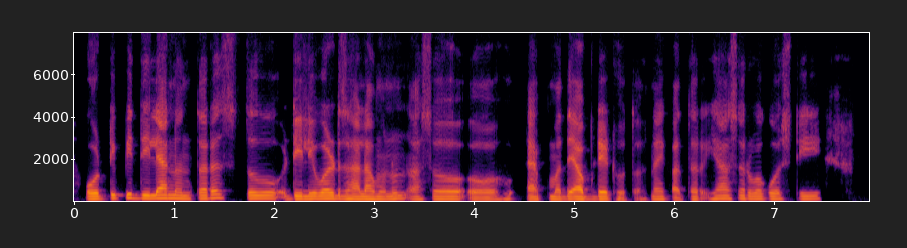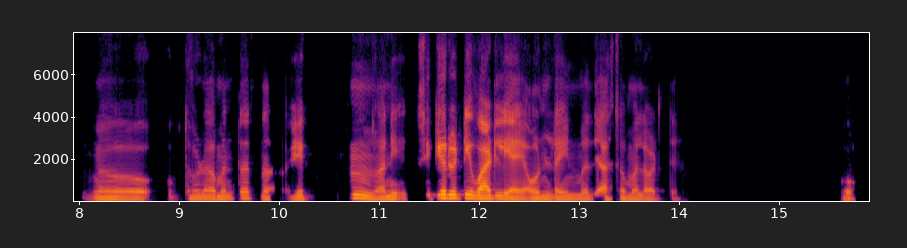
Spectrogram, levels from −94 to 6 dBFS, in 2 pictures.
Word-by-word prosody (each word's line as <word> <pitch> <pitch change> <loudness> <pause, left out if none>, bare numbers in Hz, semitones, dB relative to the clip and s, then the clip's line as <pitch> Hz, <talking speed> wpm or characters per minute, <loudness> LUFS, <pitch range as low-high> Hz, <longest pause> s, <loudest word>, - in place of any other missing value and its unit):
OTP 150 +6 +1
दिल्यानंतरच 155 +1 0
तो 145 0 0
delivered 135 +1 +2
झाला 125 -1 0
म्हणून 130 +4 -3
असं 120 -1 -1
अ, 115 +3 -5
ॲपमध्ये 115 +1 -3
अपडेट 115 0 +1
होतं. 105 +3 -11
नाही 120 0 -4
का? 95 - -4
तर 115 - -5
ह्या 140 +2 -3
सर्व 135 -2 -3
गोष्टी 130 0 -5 0.7
अ, 120 +2 -7 0.9
थोडं 135 0 0
म्हणतात 140 +3 -1
ना 120 - -1 0.3
एक 125 0 -1 0.4
हं 150 -6 +5
आणि 130 +3 +1 0.2
सिक्युरिटी 165 +1 +7
वाढली 140 -3 +7
आहे 110 -1 +5
ऑनलाईनमध्ये 110 0 -1
असं 120 +2 -3
मला 110 -2 -2
वाटते. 120 +4 -8 1.6
हो. - - -3
130 Hz, 120 wpm, -25 LUFS, 115-140 Hz, 1.6 s, सिक्युरिटी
